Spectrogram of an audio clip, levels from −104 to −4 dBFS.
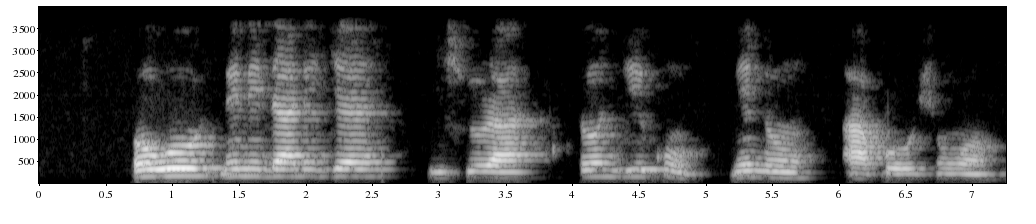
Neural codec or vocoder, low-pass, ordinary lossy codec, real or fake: none; 3.6 kHz; none; real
